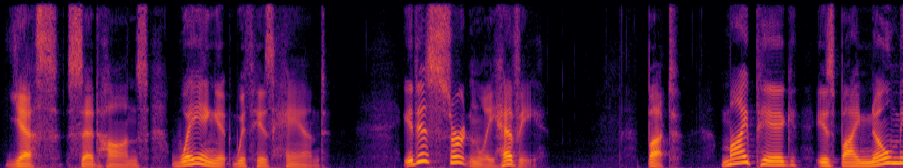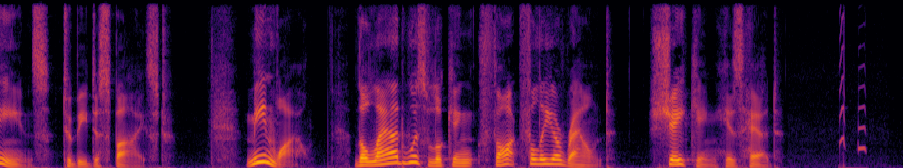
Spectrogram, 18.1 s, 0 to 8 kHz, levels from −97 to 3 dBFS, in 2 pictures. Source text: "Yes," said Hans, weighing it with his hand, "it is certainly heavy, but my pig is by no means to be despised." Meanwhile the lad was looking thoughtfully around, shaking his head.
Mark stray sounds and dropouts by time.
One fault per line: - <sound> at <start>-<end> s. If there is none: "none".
- squeak at 17.4-17.7 s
